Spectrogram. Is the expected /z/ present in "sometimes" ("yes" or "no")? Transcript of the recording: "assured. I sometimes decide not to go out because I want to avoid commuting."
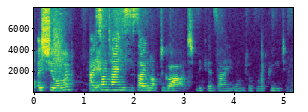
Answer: yes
